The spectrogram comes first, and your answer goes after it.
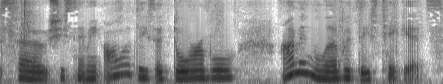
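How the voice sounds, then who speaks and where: A woman with a somewhat breathy voice talks at a moderate pace with lively intonation. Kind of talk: casual vlog chat. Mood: excited, delighted.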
